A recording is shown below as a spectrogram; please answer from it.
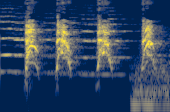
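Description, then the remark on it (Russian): A puppy lets out four quick, high-pitched yapping barks in an even rhythm, fairly loud, with no one talking; the last bark sounds a little rougher. “Залаял щенок.”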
